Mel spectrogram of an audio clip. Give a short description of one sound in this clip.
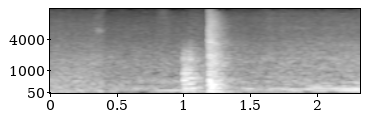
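A cutting board is set down on a wooden table with a thud.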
